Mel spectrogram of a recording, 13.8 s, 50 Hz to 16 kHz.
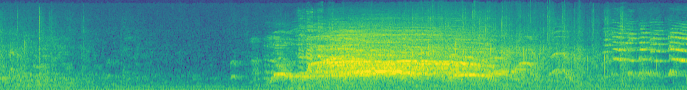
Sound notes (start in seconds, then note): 2.0 applause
